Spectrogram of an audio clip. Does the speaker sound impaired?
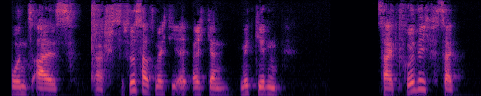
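Yes: stuttering; self-help in Flow-Gruppe München; here blocks.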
